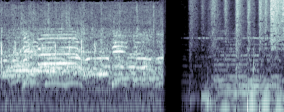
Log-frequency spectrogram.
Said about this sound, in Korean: 우리 진교훈 후보에게 큰 박수를 부탁드립니다.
